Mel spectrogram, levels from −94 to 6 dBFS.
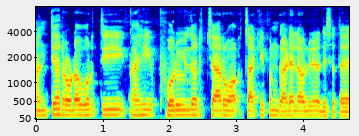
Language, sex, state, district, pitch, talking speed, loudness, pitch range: Marathi, male, Maharashtra, Solapur, 135 Hz, 180 wpm, -17 LUFS, 125-140 Hz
